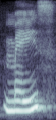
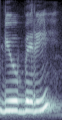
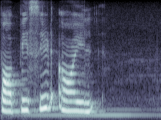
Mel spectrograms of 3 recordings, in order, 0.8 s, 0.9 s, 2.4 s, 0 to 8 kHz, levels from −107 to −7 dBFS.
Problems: none marked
